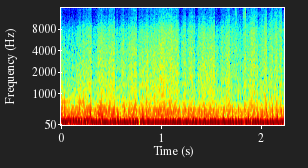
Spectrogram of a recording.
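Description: The last held keyboard chord dies away at the start, leaving a steady low electrical hum from the sound system.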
